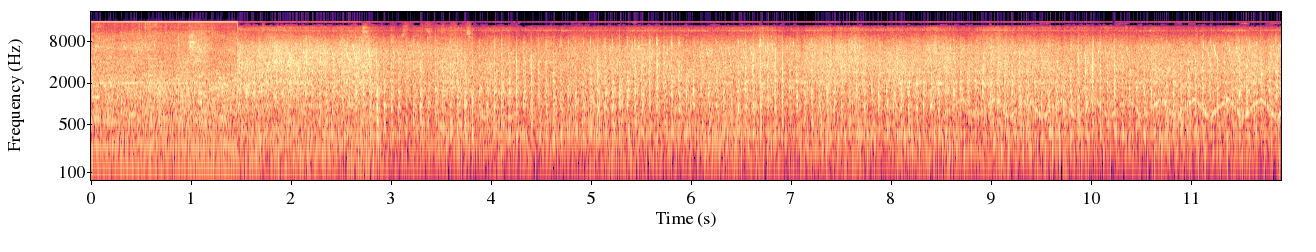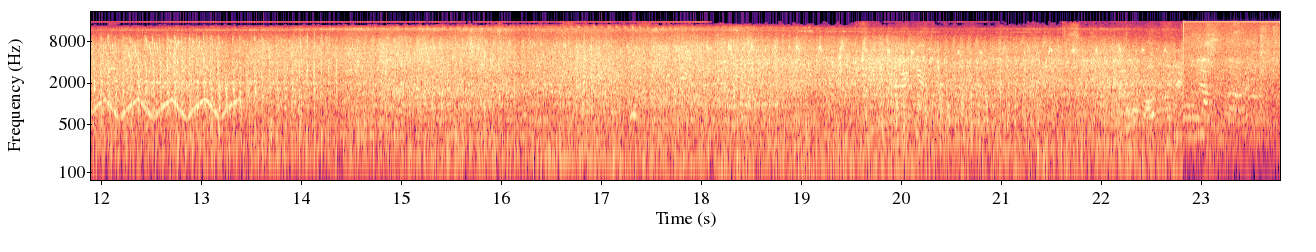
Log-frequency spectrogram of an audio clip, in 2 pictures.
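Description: Firefighting helicopter flying overhead, its rotor and engine running steadily under crowd voices. A short, rapid warbling tone sounds a little past the middle.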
